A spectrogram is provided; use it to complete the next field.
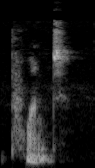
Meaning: The tip of the toe; a ballet position executed with the tip of the toe
- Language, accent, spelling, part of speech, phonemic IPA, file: English, Southern England, pointe, noun, /pwæ̃t/, LL-Q1860 (eng)-pointe.wav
